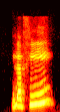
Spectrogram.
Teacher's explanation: या साकिन से पहले जेर आ रहा है, मद और ये 2 काउंट स्ट्रेच करेंगे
